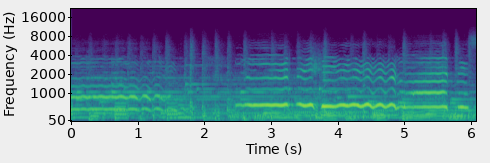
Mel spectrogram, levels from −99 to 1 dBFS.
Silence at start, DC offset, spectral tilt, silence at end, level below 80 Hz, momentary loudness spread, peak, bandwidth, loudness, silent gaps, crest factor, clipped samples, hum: 0 s; under 0.1%; -8 dB/octave; 0 s; -52 dBFS; 14 LU; -10 dBFS; 6.6 kHz; -23 LUFS; none; 12 dB; under 0.1%; none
